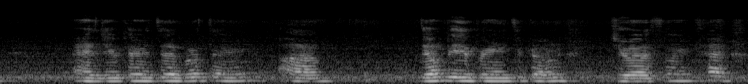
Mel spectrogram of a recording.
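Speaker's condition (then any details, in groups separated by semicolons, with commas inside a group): Cerebral palsy; cannot walk, uses wheelchair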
